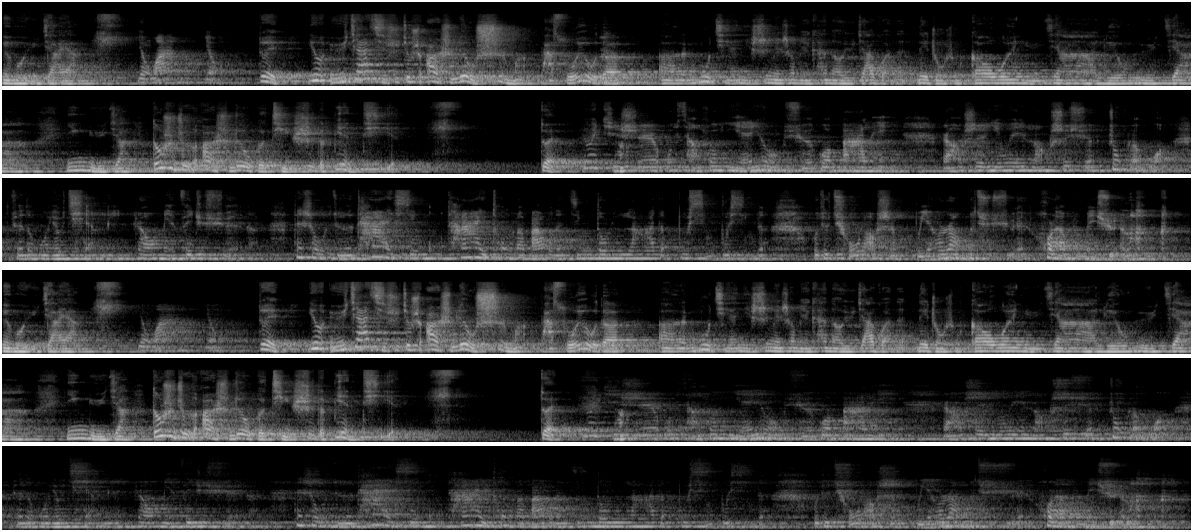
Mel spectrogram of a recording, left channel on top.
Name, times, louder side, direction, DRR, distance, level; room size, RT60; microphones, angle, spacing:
voice 1, 0.0-1.2 2.6-6.2 6.6-15.9 16.2-16.4 17.3-18.2 21.3-21.5, right 1 dB, 20° right, 7 dB, 1.5 m, -24 dB
voice 2, 1.4-2.3 6.0-6.2 17.7-35.5, left 1 dB, 80° left, 3 dB, 3.0 m, -30 dB
22.0 x 21.0 x 9.0 m, 2.6 s
head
